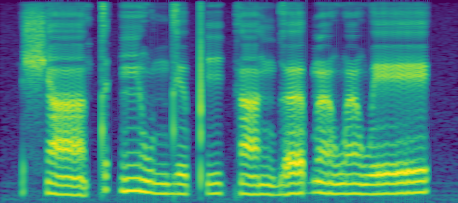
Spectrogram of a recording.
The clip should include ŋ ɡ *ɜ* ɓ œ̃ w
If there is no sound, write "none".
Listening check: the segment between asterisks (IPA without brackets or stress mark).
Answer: ɜ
